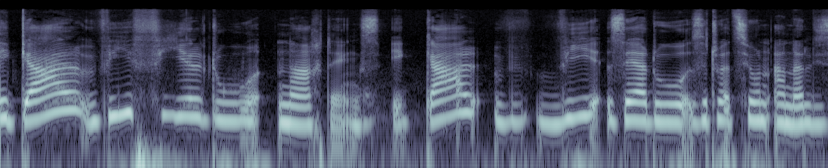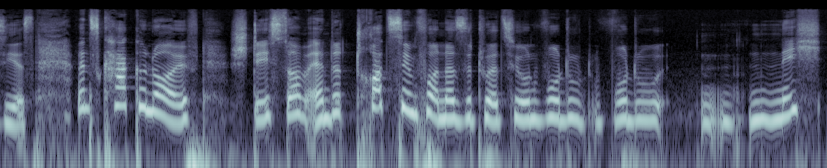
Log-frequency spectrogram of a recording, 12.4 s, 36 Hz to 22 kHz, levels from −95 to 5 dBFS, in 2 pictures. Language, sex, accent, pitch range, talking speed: German, female, German, 205-260 Hz, 135 wpm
